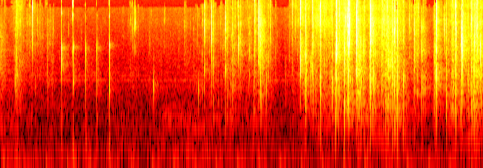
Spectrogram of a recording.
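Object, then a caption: Clear plastic cellophane bag of dried petals. A full, clear plastic cellophane bag of dried potpourri petals is held beside the mic, then crinkled and scratched with long nails. Sparse, sharp, bright crinkles and ticks come first, then after about six seconds they turn into dense, louder crackling and rustling. The sound is mostly high-pitched, with very little low end.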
